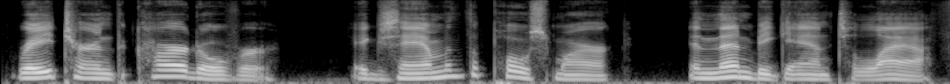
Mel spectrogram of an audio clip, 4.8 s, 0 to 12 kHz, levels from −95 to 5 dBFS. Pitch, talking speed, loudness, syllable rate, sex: 160 Hz, 165 wpm, -20 LUFS, 5.1 syllables/s, female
